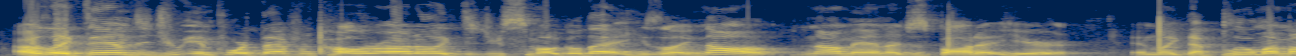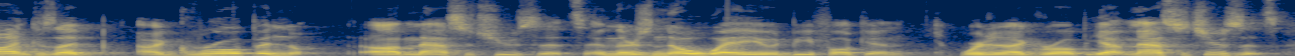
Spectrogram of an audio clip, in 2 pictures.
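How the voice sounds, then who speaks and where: The American host's voice is high and a bit fast, with the recording's highs cut off. He chats casually on his livestream in a chill stoner style, full of slang and free-flowing profanity.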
